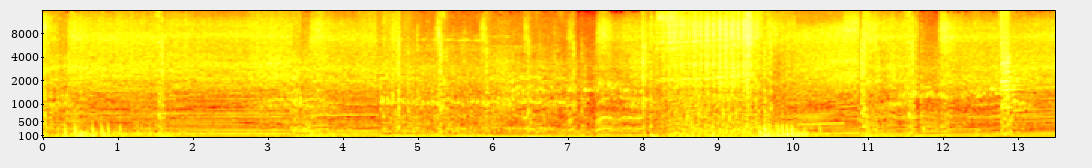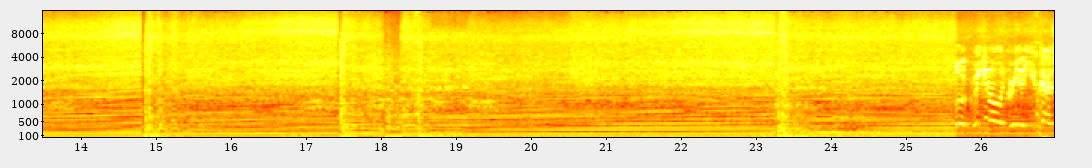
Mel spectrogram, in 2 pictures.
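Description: A racing car engine roars loudly, climbing in pitch and dropping sharply as it shifts through gears.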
